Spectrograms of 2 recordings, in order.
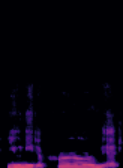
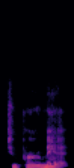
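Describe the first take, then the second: First: PERmit with the first syllable stressed and longer; noun stress. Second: PerMIT with the second syllable stressed; verb stress. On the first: Presenter showing the noun, stress on first syllable. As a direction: say "permit" as the noun, leaning on PER. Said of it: "the difference between the word". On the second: Presenter showing the verb, stress on second syllable. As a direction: say "permit" as the verb, landing on MIT. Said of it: "versus the verb to permit". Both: Shown as a demonstration.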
